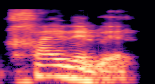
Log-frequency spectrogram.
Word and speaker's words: Heidelberg: en pronunciación española diríamos Heidelberg.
